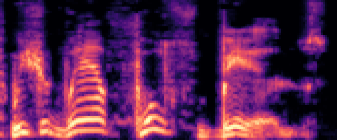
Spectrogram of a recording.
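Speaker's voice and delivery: triumphant. A narrator's reading. Lecturer proposing disguise to wizards, triumphant. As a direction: draw out the clever idea triumphantly. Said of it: "said the lecturer in recent runes triumphantly".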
